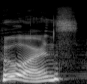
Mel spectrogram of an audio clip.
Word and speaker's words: Huorns: Huorns, which, I kept mispronouncing in half of my other videos, Huorns have come back as well.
